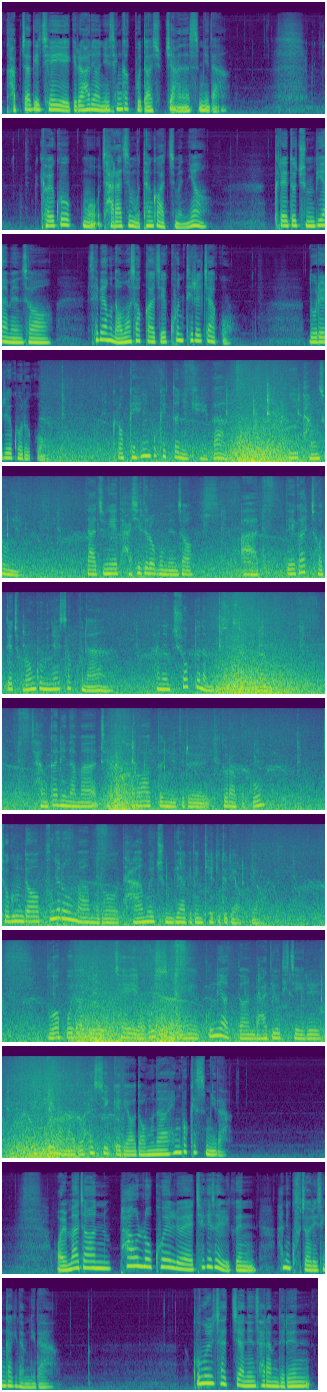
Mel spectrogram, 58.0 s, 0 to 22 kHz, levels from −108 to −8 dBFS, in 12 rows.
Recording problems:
wind noise on the microphone; heavy; from 15 to 45 s; 2 dB below the speech

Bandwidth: 14.5 kHz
